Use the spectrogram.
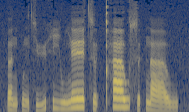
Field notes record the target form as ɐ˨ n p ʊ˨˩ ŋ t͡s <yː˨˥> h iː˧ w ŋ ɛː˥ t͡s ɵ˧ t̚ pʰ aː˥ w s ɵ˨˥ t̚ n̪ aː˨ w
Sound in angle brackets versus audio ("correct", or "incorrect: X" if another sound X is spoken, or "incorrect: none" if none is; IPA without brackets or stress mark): correct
